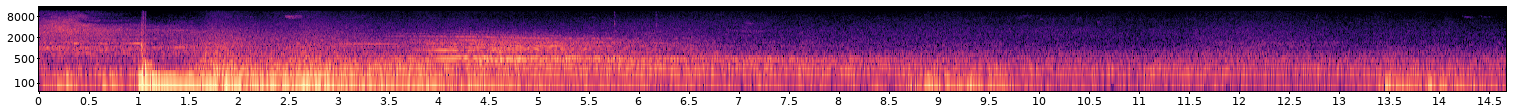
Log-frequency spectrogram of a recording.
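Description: Wind rushes loudly past a falling figure, then slowly quietens.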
